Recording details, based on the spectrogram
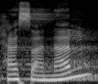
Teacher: ini adalah idgham bila ghunah karena tanwin fathah menghadapi huruf lam maka tanwin kita masukkan ke lam hasanal tanpa kita dengungkan · Maka tanwin kita masukkan ke lam hasanal tanpa kita dengungkan. Jadi jangan ditahan. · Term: idgham bila gunnah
